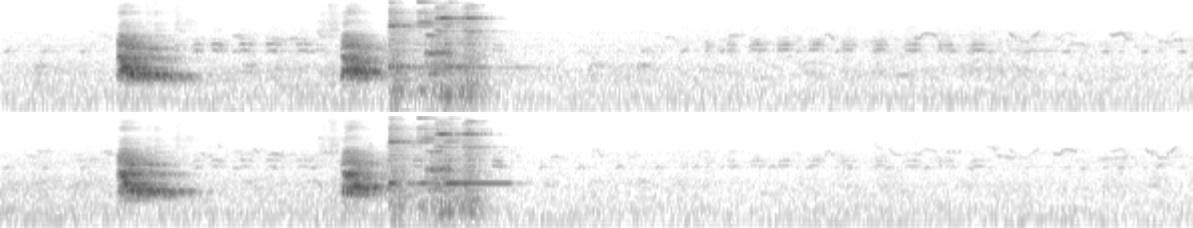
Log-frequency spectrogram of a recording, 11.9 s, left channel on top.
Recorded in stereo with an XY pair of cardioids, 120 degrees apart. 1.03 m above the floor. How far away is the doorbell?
About 2.0 m.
